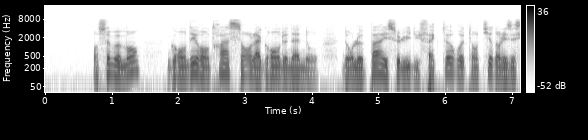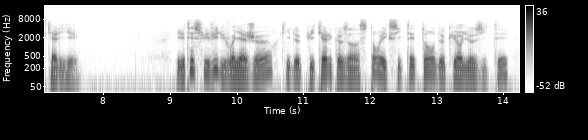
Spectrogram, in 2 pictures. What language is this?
French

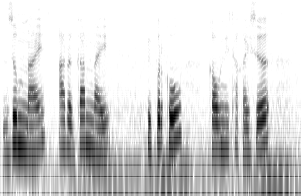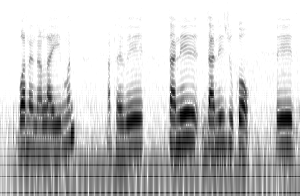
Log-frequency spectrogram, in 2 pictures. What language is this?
Bodo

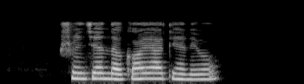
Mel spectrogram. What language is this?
Chinese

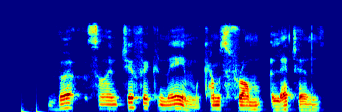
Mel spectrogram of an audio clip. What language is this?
English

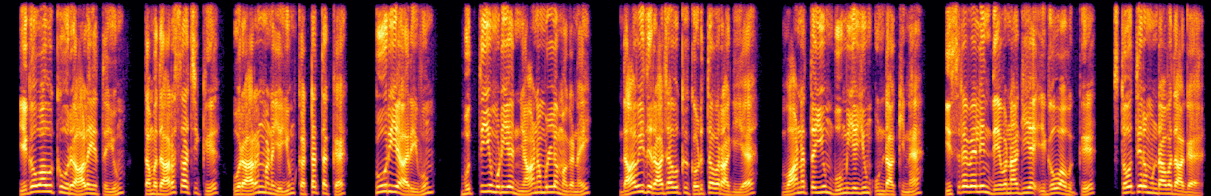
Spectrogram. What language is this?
Tamil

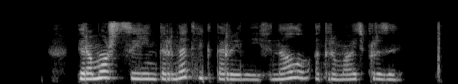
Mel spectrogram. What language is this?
Belarusian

